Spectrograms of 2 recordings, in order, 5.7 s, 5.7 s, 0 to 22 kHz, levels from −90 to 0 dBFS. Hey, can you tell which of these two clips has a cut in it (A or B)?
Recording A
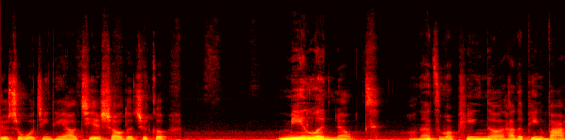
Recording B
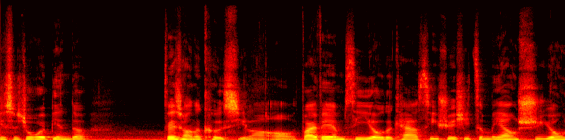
B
